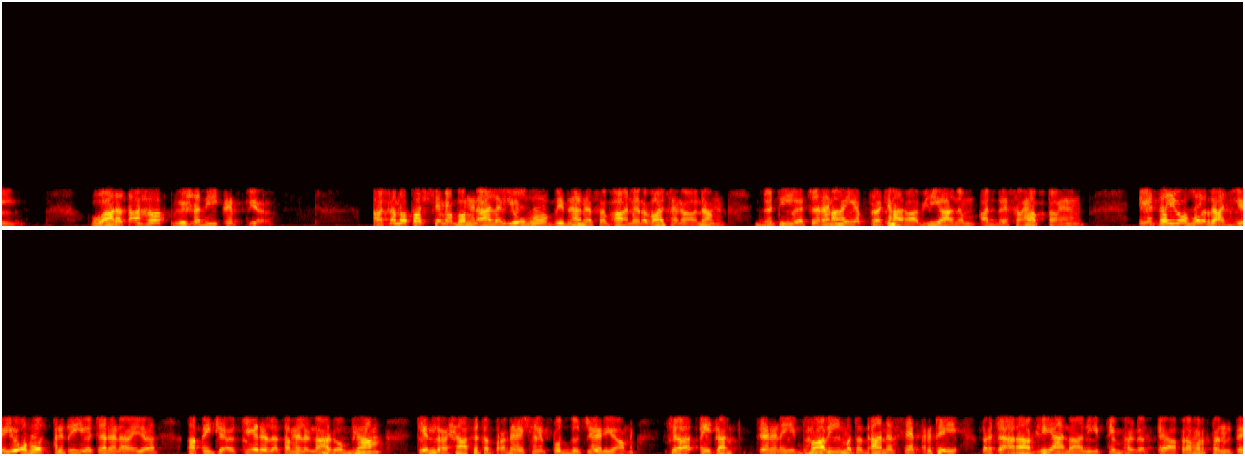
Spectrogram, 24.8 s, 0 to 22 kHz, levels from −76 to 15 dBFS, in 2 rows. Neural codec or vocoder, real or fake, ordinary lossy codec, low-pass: codec, 24 kHz, 1.5 kbps, HILCodec; fake; Opus, 32 kbps; 3.6 kHz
